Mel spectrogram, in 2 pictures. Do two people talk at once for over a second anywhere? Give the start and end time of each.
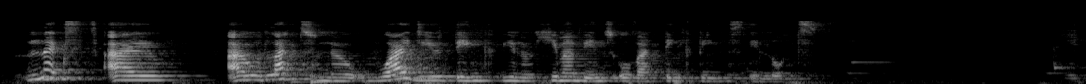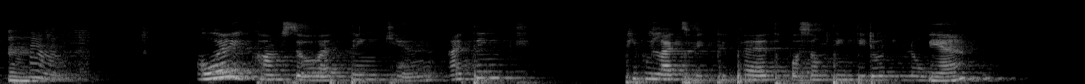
none

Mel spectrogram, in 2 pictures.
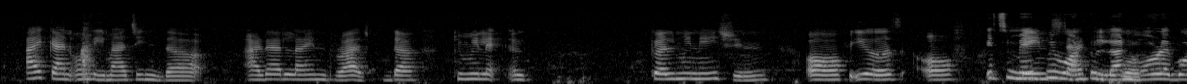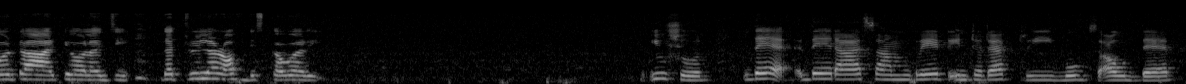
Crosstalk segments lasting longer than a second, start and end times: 10.2-11.4

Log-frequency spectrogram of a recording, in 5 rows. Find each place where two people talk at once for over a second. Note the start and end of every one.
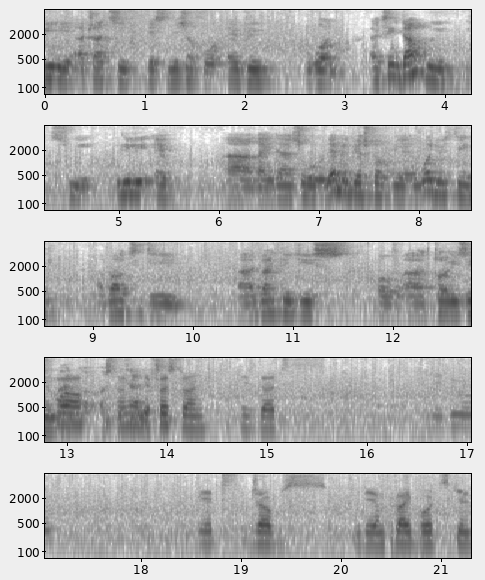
12.9-14.1

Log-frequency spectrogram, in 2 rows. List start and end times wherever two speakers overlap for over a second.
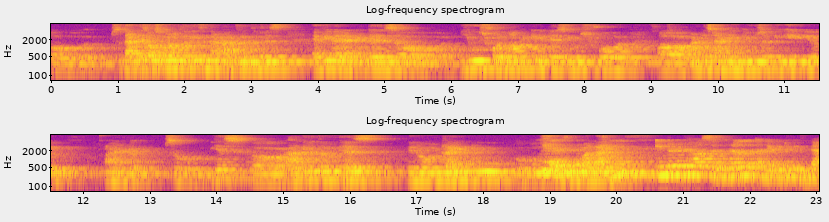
18.7-20.0

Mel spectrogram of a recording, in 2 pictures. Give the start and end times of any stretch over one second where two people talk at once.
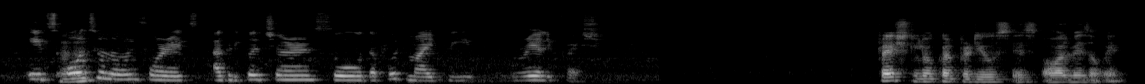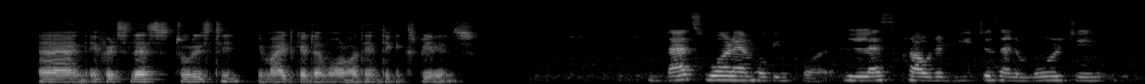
none

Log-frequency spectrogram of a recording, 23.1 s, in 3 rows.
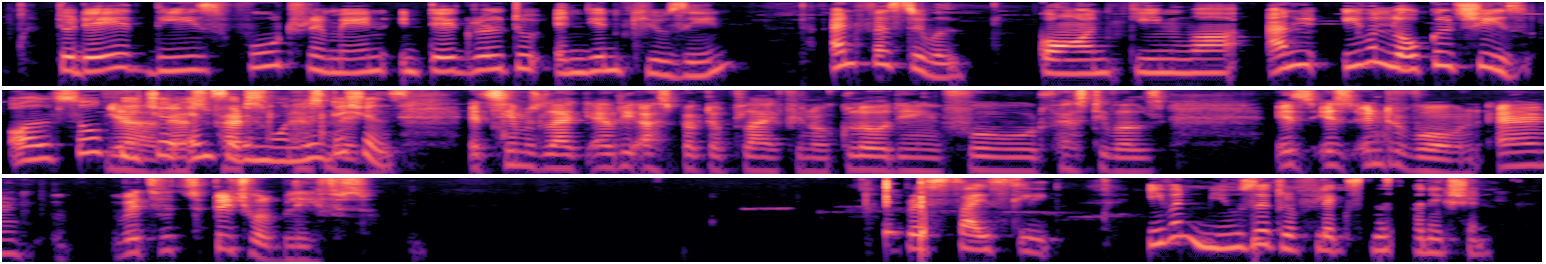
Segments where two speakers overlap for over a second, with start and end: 8.2-9.7

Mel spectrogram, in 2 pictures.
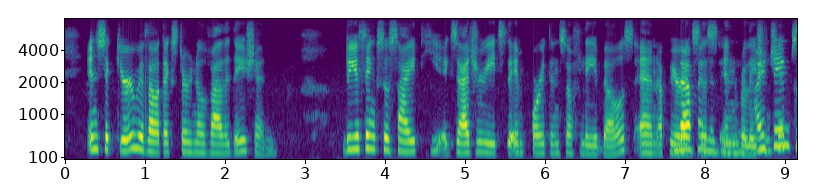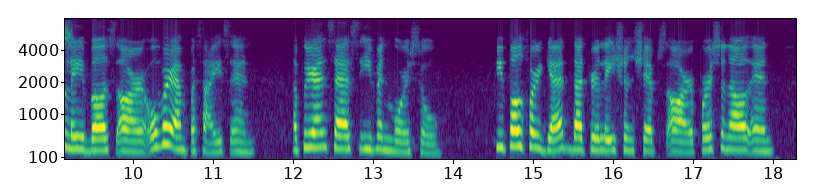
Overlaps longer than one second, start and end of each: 7.6-9.2

